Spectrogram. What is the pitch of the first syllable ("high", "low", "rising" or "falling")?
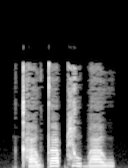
low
